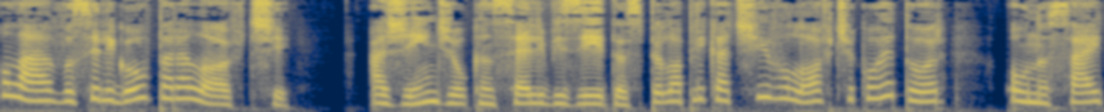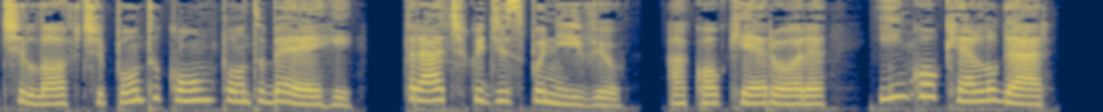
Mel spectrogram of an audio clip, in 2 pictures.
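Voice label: IVR, Brazilian Portuguese; voice demos; GoLocalise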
